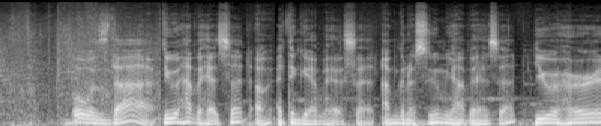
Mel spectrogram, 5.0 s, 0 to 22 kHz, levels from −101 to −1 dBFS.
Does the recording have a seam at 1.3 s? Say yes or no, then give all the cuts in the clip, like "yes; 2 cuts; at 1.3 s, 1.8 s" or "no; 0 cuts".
yes; 1 cut; at 1.3 s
